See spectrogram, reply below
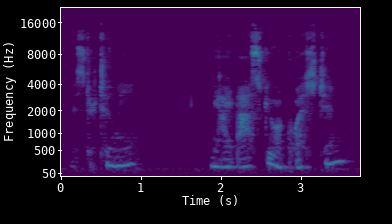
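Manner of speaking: very quiet, barely audible whisper. Reading a story aloud, a boy asks a question: whispering.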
